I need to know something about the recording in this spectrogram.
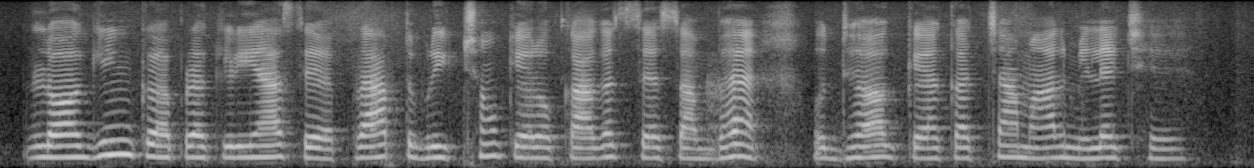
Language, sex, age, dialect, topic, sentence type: Maithili, female, 18-24, Angika, agriculture, statement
